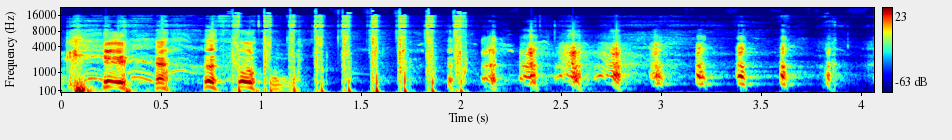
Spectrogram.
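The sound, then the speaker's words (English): A person imitates a helicopter with their voice, producing a fast, steady train of choppy breathy pulses that begins voiced and gradually slows into looser, evenly spaced bursts. “That was a helicopter with a British accent, by the way.”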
